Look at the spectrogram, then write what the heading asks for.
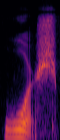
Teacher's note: There can be an intrusive R, wash, but that's not general American dialect.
